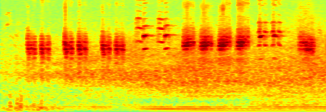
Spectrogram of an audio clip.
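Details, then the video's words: Great reed warbler singing loudly: loud, harsh, strident notes repeated in pairs and short runs, about two per second, with an uneven, grating, chattering rhythm; a low steady hum runs beneath. "Grote Karekiet"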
